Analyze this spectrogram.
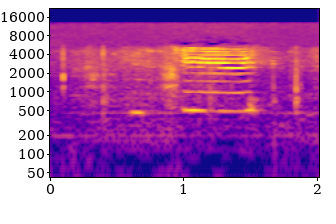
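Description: A little girl squeals in a high voice.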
